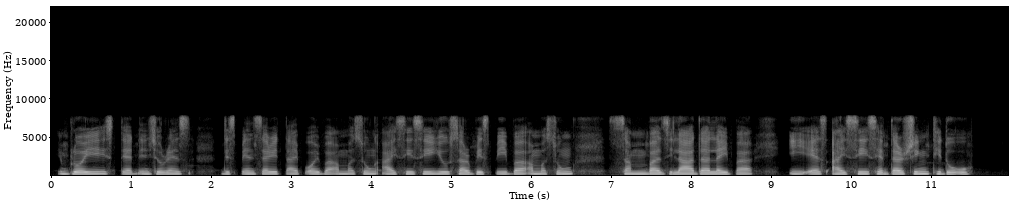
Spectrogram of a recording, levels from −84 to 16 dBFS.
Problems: none marked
